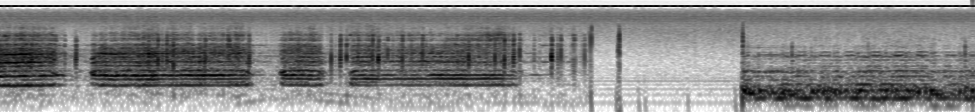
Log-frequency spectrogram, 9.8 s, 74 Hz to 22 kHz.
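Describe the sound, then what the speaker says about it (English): A freight train rolls through a small-town Florida station in 1932, a steady loud rumble with several long horn or whistle blasts, a brief lull, then renewed heavy noise close by. "A freight train passes through the Daytona Station on its way north."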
